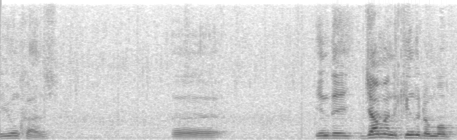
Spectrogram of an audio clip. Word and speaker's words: Junkers: known as the junckers it's written in the junkers but it's pronounced as the yonkers in the german kingdom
